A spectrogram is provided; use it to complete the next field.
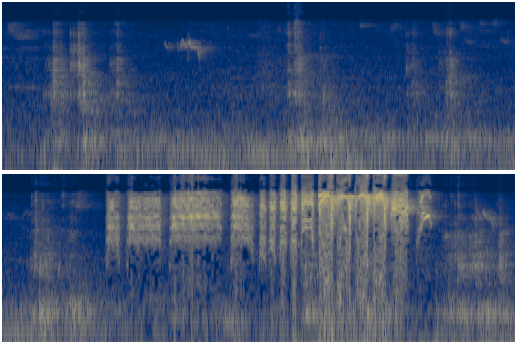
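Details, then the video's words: A Baya weaver gives quieter scattered chips and twitters, then a loud, wheezy, buzzing chatter of rapid pulses lasting a few seconds. "Burung kicau Manyar gacor suara asli"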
